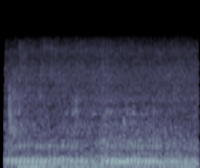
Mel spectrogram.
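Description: Steady low rumble of light street traffic: a small van's engine and motorbikes running.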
